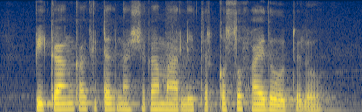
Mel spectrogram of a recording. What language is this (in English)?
Marathi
